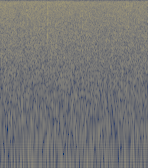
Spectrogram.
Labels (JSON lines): {"label": "ambient", "recorder": "HydroMoth"}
